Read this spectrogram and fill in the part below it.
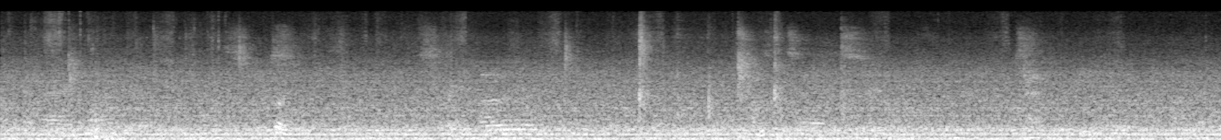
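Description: Cards riffle and shuffle in a player's hands.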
